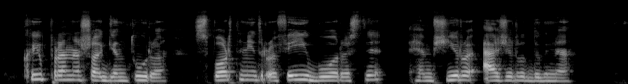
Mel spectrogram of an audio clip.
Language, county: Lithuanian, Kaunas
